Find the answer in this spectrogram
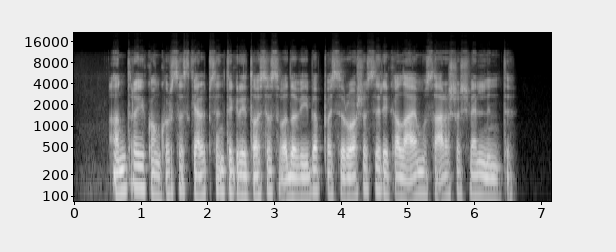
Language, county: Lithuanian, Šiauliai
